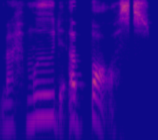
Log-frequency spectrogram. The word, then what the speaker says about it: Mahmoud Abbas: pictures with Trump, was Mahmoud Abbas, or better pronounced Mahmoud Abbas, the so-called leader of Palestine.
